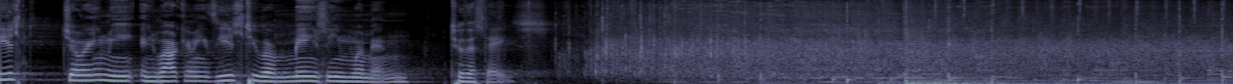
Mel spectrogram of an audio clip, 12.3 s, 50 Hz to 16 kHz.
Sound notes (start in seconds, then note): 5.6 audience applauding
